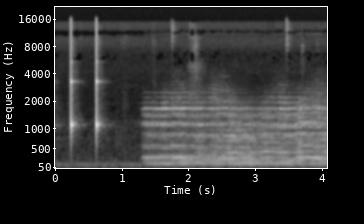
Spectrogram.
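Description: Two clicks of a metronome count-in, then about a second in a dark ambient sample starts: layered, sustained tones from the original starter loop run through Output Portal's Hypnotised granular preset, playing steadily.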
